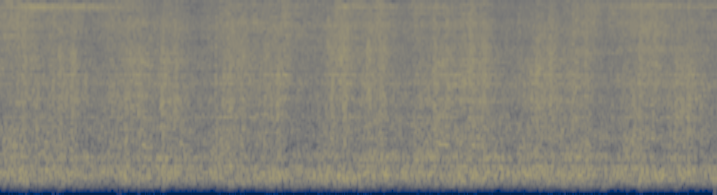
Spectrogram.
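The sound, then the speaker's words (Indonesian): A train rumbles past, a steady loud roar of rolling wheels and rattling carriages that fills the whole stretch without pause. “nunggu kereta lewat dulu ya”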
